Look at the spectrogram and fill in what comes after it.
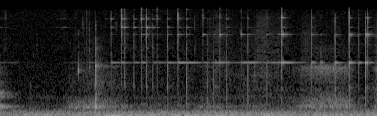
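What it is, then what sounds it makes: Wine glass. A stemmed glass wine glass, partly filled with red wine, is held up close and tapped repeatedly on its hollow bowl with a fingertip or nail. Quiet, bright clinks and short pings ring out over a steady low rumble, with a faint sustained high ring running through.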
